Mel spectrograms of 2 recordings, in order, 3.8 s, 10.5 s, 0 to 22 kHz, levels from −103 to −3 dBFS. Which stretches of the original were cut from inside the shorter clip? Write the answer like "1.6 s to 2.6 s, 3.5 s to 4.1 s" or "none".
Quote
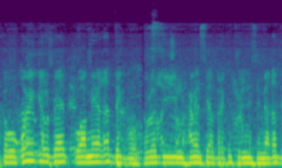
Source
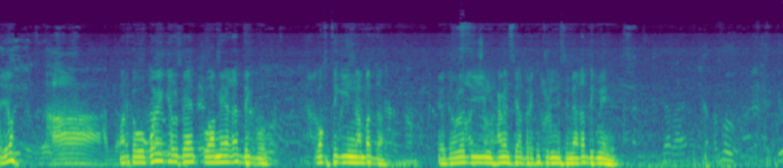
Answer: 3.6 s to 6.0 s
